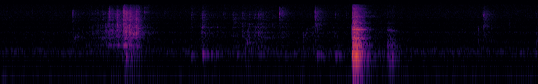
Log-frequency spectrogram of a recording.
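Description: Drinking from a stainless steel tumbler: a faint sip about a second in, then one short sharp sound about two and a half seconds in.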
